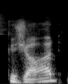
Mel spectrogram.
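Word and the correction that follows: jugaad: Is that it? This Jugad. – Jugad.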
